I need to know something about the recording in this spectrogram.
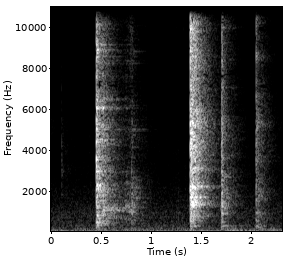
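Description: Guru 360 camera gimbal stabilizer being pulled apart, head from handle, with sharp clacks of its parts knocking: one about half a second in, then two more close together a second later.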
